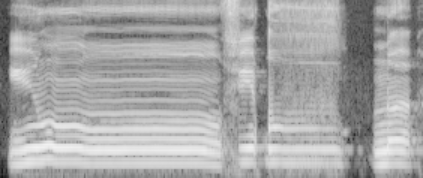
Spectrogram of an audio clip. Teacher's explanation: نون ساکن کے بعد فا آتا ہے تو نون ساکن کو آپ ناک پہ چھپائیں گے اور ایک الف کے برابر گننا بھی کریں گے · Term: نون ساکن کا اخفا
